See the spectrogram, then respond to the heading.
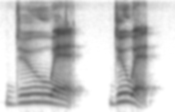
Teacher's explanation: So my mouth is in this rounded position, and then I need to go to it. So I'm going to use that W as a glide.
